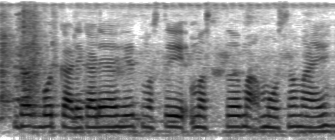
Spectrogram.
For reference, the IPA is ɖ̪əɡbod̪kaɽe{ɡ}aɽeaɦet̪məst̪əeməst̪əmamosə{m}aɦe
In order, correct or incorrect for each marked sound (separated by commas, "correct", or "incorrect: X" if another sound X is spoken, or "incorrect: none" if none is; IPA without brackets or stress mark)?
incorrect: k, correct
